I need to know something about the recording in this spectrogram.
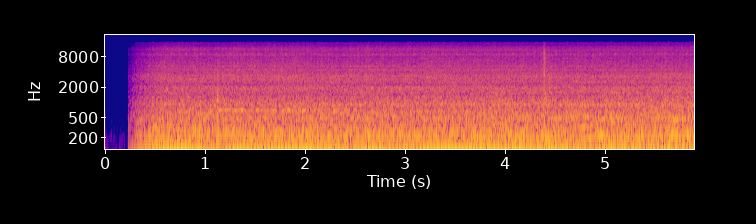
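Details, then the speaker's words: BMW 5 Series in dealership showroom, stationary, shifting through gears: steady, even idle with low smooth hum and only a light shift sound, no knock or buzz; normal gear engagement, unlike new cars with suspected driveshaft noise. "它这个会比较轻一点。正常的一个挂档的声音，如果说真的是传动轴的问题的话，它是有敲击声一样的感觉的，对。"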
